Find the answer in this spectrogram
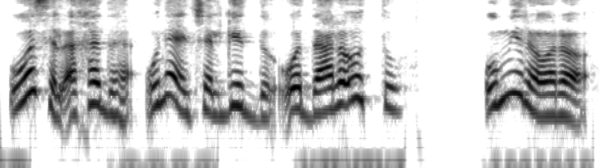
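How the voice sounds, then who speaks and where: A woman with an Egyptian accent narrating a storybook tale briskly and expressively. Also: on the high side, very animated, dark tone.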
